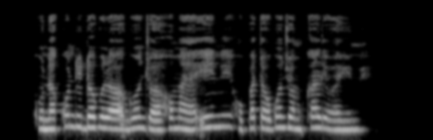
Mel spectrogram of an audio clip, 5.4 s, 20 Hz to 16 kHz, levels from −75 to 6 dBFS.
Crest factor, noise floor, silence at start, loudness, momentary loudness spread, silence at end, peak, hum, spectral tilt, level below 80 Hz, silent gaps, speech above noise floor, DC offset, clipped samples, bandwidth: 16 dB; -88 dBFS; 0.45 s; -22 LUFS; 8 LU; 0.85 s; -6 dBFS; none; -4.5 dB/octave; -68 dBFS; none; 67 dB; under 0.1%; under 0.1%; 11.5 kHz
